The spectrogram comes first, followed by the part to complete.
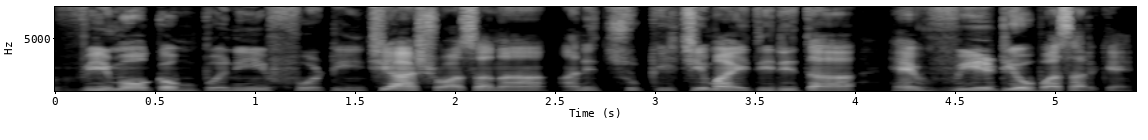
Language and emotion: Goan Konkani, disgusted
